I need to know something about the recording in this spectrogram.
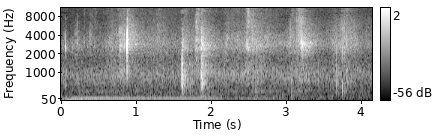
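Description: Quiet workshop sound: a low steady hum that fades out about three seconds in, with a few faint taps and shuffling footsteps.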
